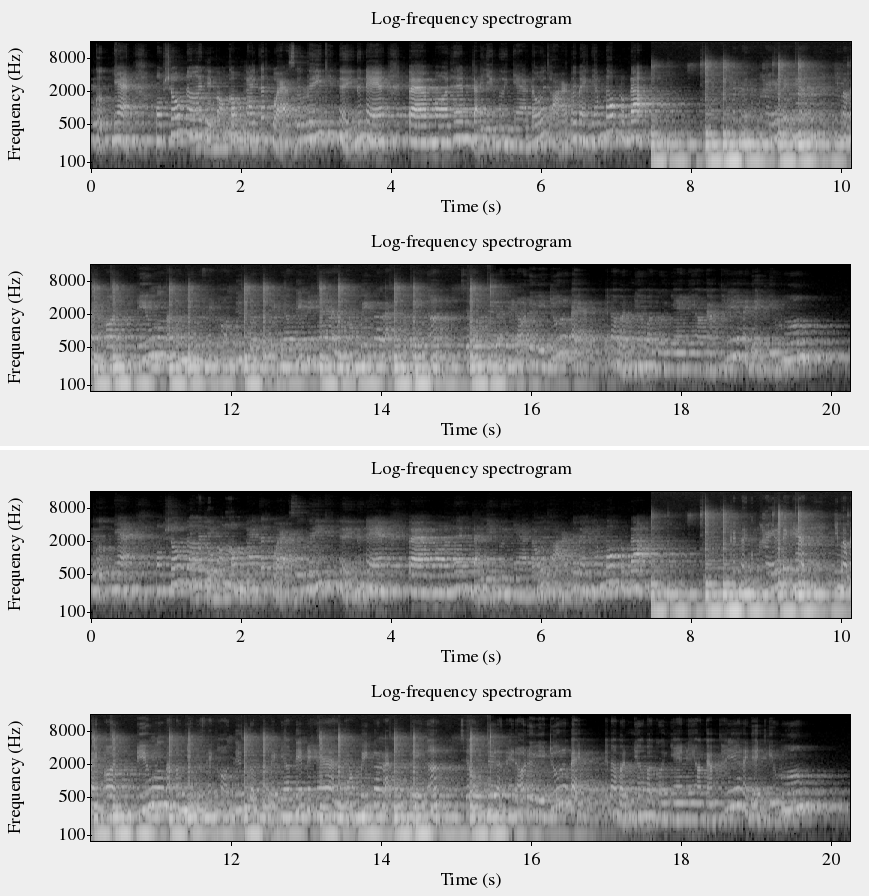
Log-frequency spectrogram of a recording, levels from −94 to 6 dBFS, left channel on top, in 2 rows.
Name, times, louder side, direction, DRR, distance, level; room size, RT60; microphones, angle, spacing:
voice 1, 0.0-7.3, left 2 dB, 60° left, 4 dB, 0.6 m, -26 dB
voice 2, 1.3-2.2 8.3-14.8 15.1-16.7 17.0-19.7, right 1 dB, 60° right, 2 dB, 0.8 m, -28 dB
sound 1, 7.5-7.8 8.1-8.8 9.1-9.8 10.2-10.8 11.2-11.9 12.2-12.8 13.2-13.8 14.1-14.8 15.2-15.5, equal, 15° right, 0.5 m, -22 dB
6.6 x 6.3 x 3.9 m, 2.4 s
head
